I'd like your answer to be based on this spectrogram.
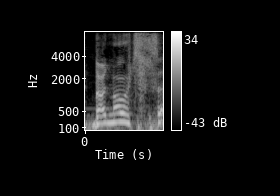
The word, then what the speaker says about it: Bournemouth: Bournemouth, c'est dans le Dorset pour c'est bien prononcé.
